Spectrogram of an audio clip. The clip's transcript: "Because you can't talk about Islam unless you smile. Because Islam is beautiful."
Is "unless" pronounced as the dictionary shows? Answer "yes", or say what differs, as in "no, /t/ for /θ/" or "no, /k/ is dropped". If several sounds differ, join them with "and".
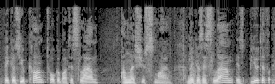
yes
